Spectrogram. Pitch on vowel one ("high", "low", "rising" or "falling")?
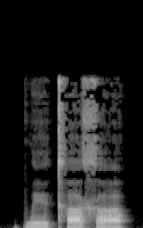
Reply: rising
